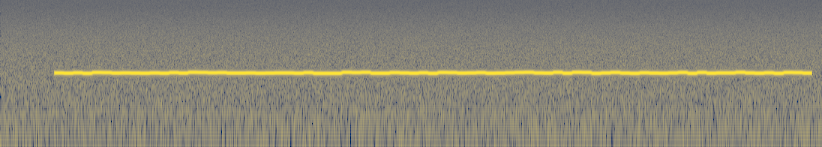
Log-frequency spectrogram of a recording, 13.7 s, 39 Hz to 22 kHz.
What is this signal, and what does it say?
FT8 (one signal), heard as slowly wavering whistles, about 6.25 baud.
